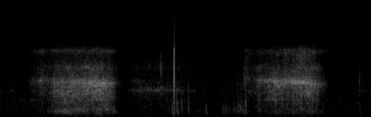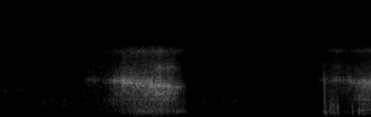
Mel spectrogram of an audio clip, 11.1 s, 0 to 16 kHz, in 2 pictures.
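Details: Loud rasping snores on each breath in, about 18 a minute, with quiet pauses between; ordinary snoring.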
